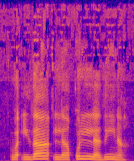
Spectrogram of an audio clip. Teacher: اس کو ملا کے پڑھنے میں حرف مدہ ایک الف کے برابر نہیں کھینچا جائے گا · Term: واو مدہ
